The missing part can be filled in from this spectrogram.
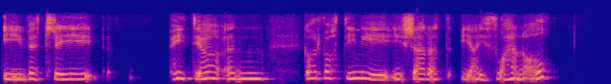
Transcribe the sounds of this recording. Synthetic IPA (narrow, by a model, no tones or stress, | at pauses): ivɛdʰri | pʰejdjɔən | ɡ̥ɔrvɔd̥iniːiʃaɾad̥ja̰jθwaɦanɔ̰lˠ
